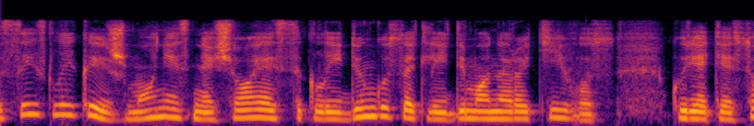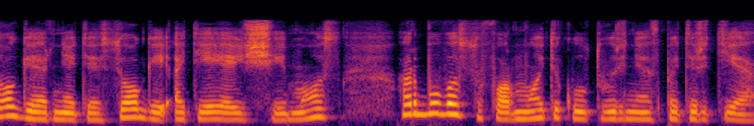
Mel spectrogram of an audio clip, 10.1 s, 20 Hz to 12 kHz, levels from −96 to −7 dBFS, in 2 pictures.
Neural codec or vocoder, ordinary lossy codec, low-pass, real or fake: none; AAC, 64 kbps; 7.2 kHz; real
